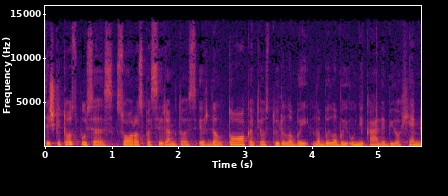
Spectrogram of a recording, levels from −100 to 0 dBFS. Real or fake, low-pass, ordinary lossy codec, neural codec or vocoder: real; 14.4 kHz; MP3, 64 kbps; none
